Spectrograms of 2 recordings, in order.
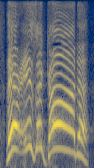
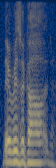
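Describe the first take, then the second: First: There is a God shouted high and slow; loud cry. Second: There is a God dropped low and soft; soft echo. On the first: Retold or imitated. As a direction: proclaim it at full voice. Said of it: "It cries out". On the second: Shown as a demonstration. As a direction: let it fall to a near hush.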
